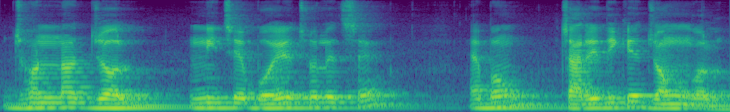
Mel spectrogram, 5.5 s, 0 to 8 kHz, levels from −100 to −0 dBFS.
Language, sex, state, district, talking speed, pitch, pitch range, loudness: Bengali, male, Tripura, West Tripura, 85 wpm, 125 Hz, 115-130 Hz, -19 LUFS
